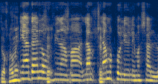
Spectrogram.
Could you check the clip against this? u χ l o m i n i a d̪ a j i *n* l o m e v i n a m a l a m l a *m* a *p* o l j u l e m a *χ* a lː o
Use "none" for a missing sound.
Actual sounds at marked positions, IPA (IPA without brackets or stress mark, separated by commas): n, m, p, ʃ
